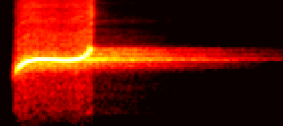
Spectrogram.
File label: Horse Sprint Adult; Warframe; Duviri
